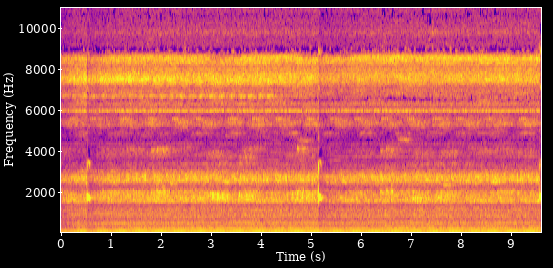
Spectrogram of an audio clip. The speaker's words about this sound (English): A little brown frog hopped out of its disturbed burrow, and all the scientists scrambled around in an excited panic to catch it carefully before it got away. This is what the frog sounds like.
